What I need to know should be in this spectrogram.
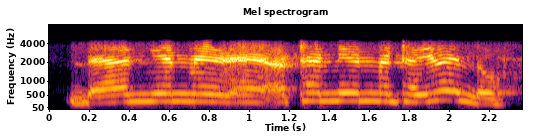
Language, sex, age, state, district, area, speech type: Sindhi, female, 60+, Gujarat, Surat, urban, conversation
